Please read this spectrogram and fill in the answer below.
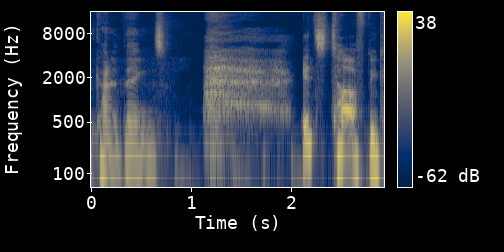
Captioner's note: sighing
